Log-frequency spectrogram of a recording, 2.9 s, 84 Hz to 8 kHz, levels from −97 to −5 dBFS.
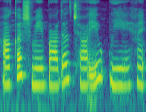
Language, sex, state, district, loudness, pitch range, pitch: Hindi, female, Karnataka, Bangalore, -17 LUFS, 250-295 Hz, 260 Hz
